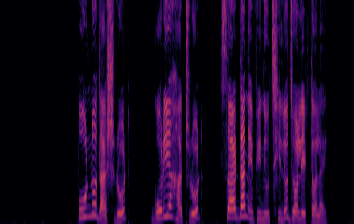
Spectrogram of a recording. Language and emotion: Bengali, neutral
